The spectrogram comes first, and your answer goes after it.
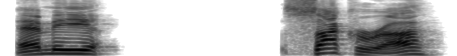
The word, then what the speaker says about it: Emi Sakura: Trent Beretta in action Emmy Sakura which is the way I heard it pronounced properly last night will wrestle and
